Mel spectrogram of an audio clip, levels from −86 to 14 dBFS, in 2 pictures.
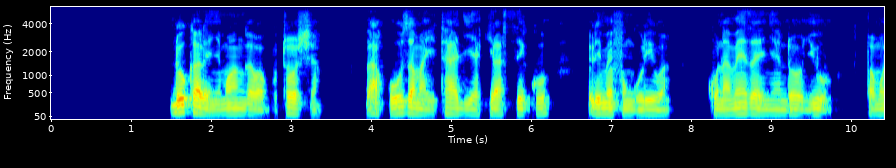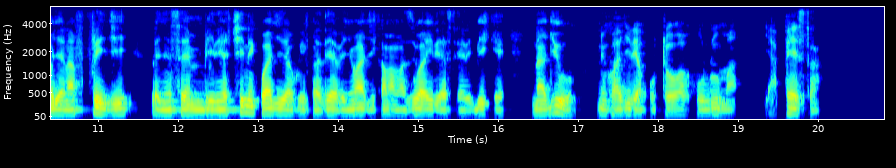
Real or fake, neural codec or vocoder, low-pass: real; none; 5.4 kHz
